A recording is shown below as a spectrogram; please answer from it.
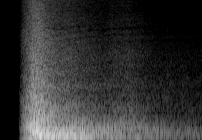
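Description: A single whoosh sound effect with a deep low boom under it, swelling in suddenly about a quarter second in and fading away over the next second and a half.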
